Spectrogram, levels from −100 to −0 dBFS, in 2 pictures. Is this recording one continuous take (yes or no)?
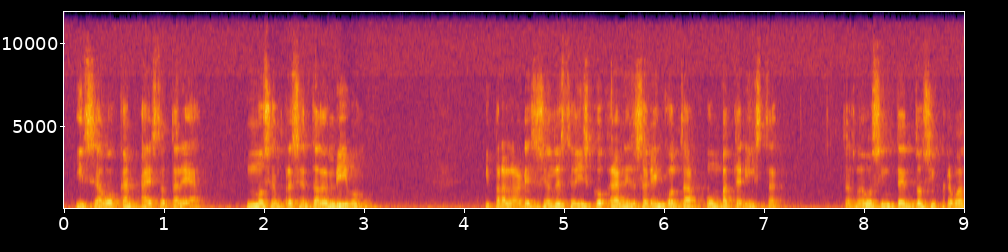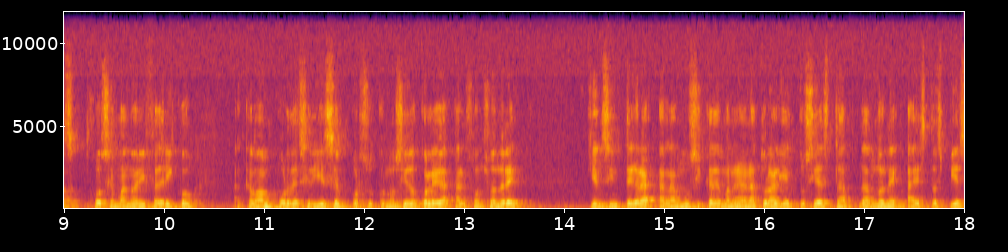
no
